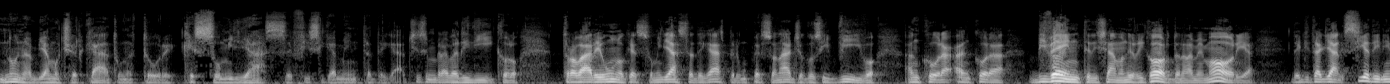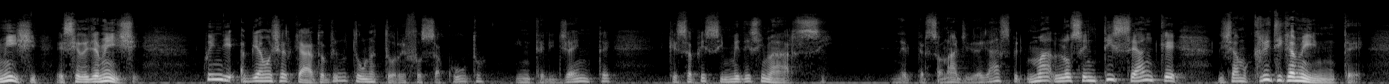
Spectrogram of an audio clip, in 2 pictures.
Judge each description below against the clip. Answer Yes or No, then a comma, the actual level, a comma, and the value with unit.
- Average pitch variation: No, wide, 8.2 semitones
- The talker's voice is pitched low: Yes, low, 105 Hz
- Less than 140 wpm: No, average, 150 wpm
